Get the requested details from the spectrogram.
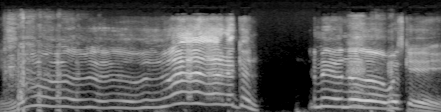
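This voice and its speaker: A man's put-on character voice, extremely high in pitch, at a very slow pace. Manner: slurring, demanding.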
